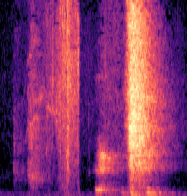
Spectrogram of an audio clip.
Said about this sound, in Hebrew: לבריאות.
